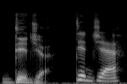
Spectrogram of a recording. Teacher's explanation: The D at the end of did and the Y at the beginning of you crash into each other. It becomes didja.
